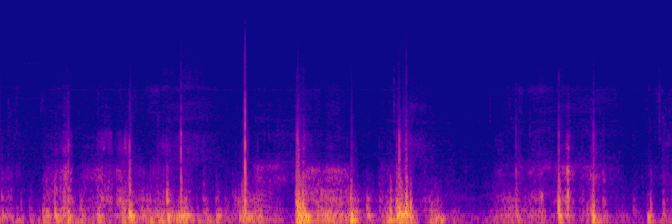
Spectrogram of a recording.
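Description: Irregular low rumbling and thumps on the microphone, with a few sharp clicks, as the handheld camera is moved in close.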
